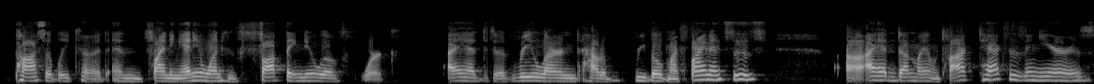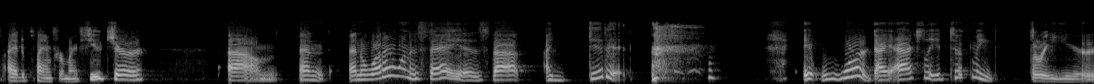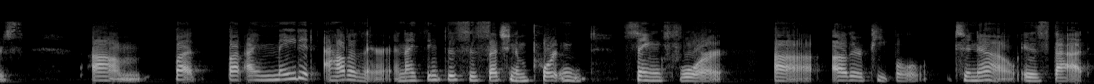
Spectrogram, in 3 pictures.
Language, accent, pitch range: English, American, 160-220 Hz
